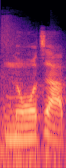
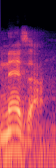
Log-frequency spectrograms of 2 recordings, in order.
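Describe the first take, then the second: First: The first syllable sounds like 'now'. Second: The first syllable sounds like 'neh'. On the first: "the real pronunciation is Naoza" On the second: "but you can call it Neza"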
